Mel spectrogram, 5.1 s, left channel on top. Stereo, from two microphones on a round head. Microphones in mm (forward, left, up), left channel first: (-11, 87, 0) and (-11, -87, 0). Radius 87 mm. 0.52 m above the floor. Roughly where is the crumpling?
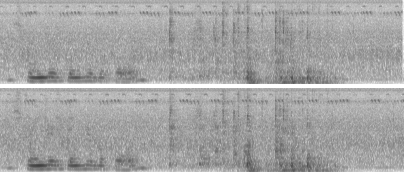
Left.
